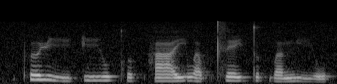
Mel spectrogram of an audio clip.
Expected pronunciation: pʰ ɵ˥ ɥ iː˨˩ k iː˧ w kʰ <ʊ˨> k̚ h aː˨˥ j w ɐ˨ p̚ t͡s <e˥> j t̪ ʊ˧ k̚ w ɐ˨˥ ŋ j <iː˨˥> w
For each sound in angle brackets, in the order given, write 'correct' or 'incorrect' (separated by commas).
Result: correct, correct, incorrect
